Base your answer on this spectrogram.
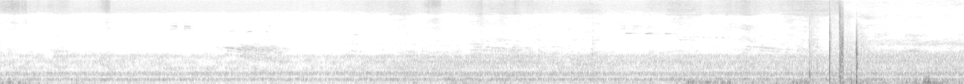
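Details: Honey bee swarm flying everywhere around a back yard before settling in a cedar tree; a steady low droning hum of many wings with a few bees passing close, some clicks near the end.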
